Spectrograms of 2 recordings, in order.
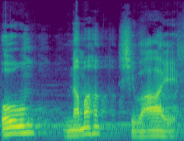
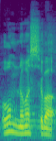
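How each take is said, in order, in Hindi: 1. मंत्र धीरे-धीरे और शांति से बोला जाता है। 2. मंत्र जल्दी-जल्दी और हड़बड़ी में बोला जाता है। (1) "इस तरह से धीरे धीरे जाप करें" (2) "मंत्र उच्चारण में भी इतनी जल्दबाजी करते हैं"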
